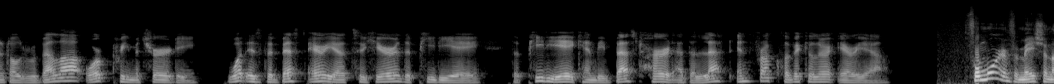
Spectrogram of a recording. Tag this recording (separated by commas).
Speech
